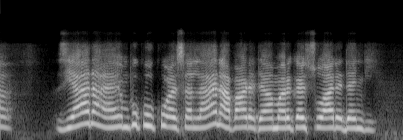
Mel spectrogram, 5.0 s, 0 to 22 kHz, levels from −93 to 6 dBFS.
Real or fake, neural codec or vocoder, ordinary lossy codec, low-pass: fake; codec, 16 kHz, about 1 kbps, DyCAST, with the encoder's durations; Opus, 32 kbps; 7.2 kHz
